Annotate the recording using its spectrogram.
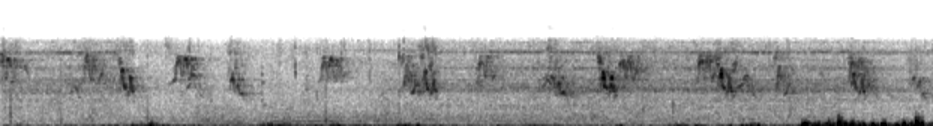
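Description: Small birds chirping in short, repeated high calls over a low outdoor rumble that swells near the end.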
